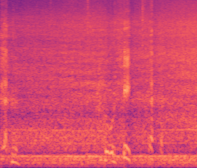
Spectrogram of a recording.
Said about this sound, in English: And so there, we're gonna get run over by an oil truck now.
